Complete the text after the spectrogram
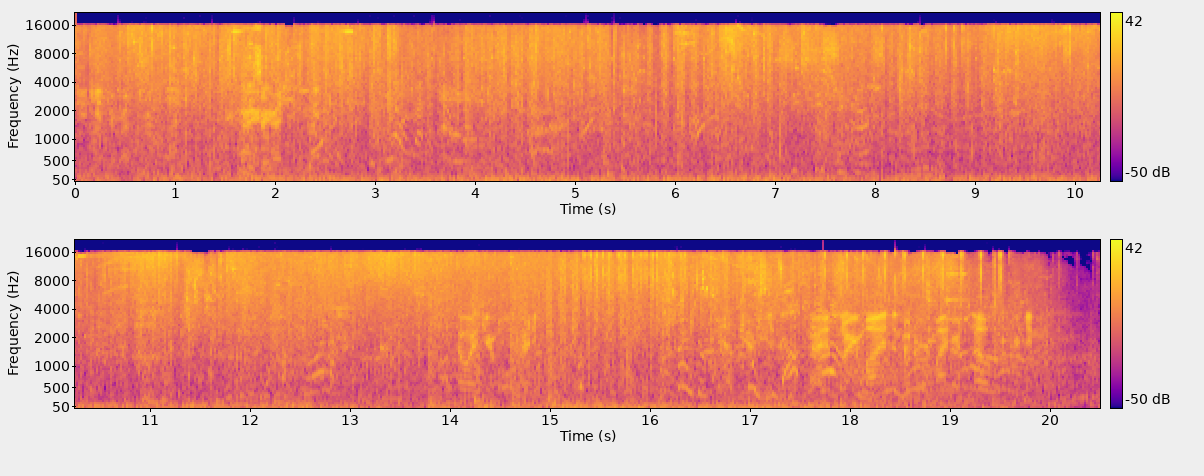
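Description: Game gunfire and explosions crackle around.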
